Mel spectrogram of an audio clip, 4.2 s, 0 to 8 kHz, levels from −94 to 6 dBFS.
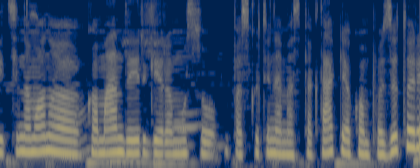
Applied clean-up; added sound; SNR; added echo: classical method Wiener filter.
